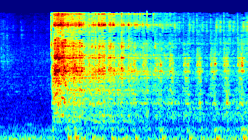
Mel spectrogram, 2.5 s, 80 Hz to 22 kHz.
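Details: Hero HF Deluxe motorcycle, about 80,000 km though meter reads 43,000: engine catches after half a second, then a quick, steady low knock rides the idle; worn crank, rod bearing knock, engine to be rebuilt.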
